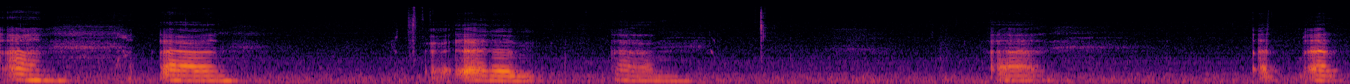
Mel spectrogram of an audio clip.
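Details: Severe Broca's aphasia, a non-fluent aphasia, heard in conversation with halting speech and fillers.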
